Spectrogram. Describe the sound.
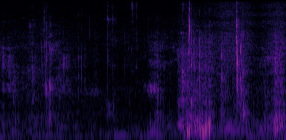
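Biting and crunching on stale cereal: faint, dry crunches and chewing, growing denser and louder in the second half as several bites land in quick succession.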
